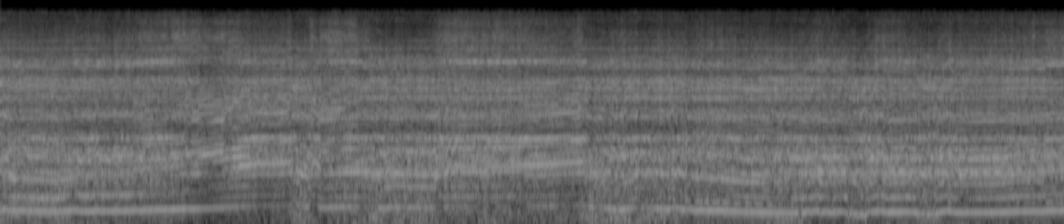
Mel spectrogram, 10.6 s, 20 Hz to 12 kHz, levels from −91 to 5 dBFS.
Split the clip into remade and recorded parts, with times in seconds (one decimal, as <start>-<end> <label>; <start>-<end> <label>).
0.0-8.0 recorded; 8.0-8.7 remade; 8.7-10.6 recorded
